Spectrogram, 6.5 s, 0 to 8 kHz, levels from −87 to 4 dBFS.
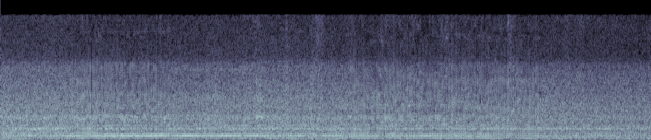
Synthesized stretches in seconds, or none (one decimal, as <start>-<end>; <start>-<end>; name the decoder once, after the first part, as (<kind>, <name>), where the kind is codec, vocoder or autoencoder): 0.7-1.7 (vocoder, HiFi-GAN); 3.5-5.4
